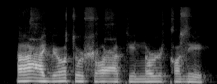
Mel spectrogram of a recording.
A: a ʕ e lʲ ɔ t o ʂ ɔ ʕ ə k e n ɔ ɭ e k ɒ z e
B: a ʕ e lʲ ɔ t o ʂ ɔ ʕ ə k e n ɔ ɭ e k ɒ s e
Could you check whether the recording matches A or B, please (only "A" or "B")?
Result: A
